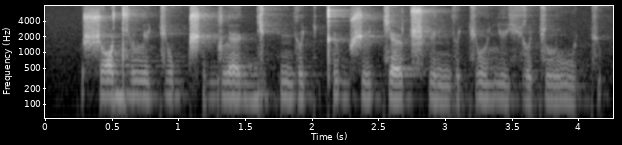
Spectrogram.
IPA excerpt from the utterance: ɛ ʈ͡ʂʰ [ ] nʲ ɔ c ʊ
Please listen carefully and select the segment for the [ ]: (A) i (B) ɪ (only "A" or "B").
B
